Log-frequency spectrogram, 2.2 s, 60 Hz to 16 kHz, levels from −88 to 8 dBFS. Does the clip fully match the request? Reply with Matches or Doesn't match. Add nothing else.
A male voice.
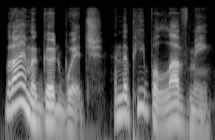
Matches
